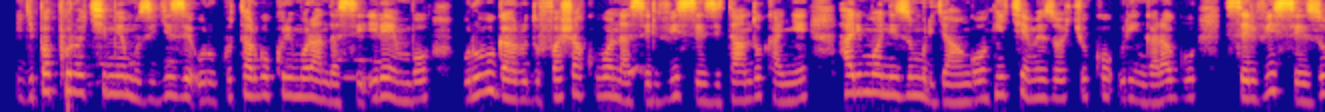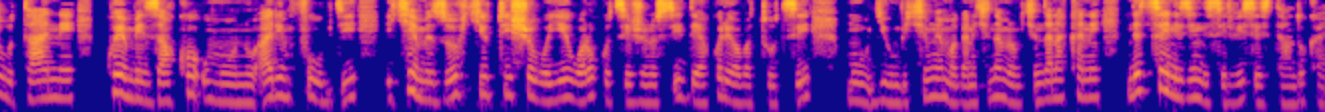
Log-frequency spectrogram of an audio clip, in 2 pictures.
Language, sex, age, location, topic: Kinyarwanda, female, 25-35, Kigali, finance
